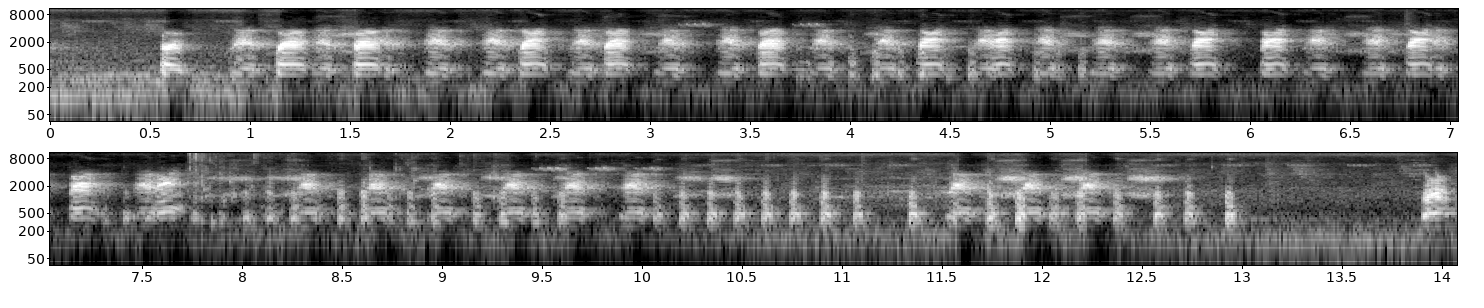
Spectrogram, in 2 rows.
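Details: Frog chorus on the morning of 9 May 2022, just after the first rain of the year. Loud, rapid, nasal quacking pulses repeat several times a second almost without a break, with higher squeaky notes mixed in.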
